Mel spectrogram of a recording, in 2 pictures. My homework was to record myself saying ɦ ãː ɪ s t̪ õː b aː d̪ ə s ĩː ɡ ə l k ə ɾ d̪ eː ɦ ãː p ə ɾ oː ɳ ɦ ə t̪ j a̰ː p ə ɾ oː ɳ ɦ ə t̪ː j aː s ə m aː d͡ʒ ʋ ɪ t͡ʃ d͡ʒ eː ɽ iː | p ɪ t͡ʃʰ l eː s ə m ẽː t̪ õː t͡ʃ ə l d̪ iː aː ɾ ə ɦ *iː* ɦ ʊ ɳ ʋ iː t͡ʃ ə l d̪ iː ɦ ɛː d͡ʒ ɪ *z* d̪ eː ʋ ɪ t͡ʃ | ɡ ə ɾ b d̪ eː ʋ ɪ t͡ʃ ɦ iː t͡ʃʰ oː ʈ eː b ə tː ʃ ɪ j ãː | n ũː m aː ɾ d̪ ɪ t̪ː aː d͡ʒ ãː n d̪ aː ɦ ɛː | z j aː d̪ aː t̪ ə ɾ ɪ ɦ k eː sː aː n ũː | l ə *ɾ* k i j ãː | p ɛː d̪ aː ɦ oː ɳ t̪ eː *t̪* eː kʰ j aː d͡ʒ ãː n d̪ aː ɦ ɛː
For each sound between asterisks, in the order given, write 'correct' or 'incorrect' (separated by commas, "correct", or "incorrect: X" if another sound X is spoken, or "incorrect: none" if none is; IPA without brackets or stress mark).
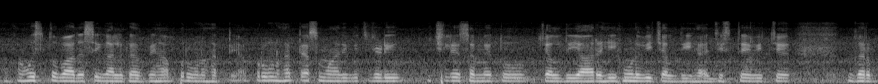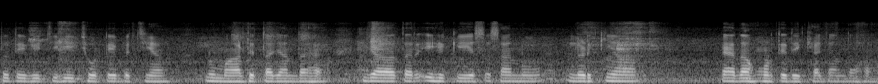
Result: correct, incorrect: s, incorrect: ɽ, incorrect: d̪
